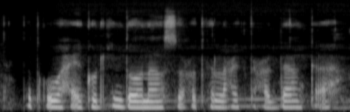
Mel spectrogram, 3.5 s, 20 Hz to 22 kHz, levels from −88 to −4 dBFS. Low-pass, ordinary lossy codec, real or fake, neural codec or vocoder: none; none; real; none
